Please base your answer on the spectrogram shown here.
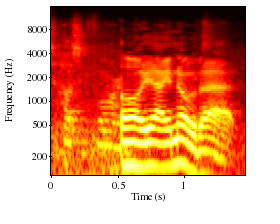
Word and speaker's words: Husqvarna: practice in the industry it's not Husker Barney it's Husqvarna oh yeah I know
